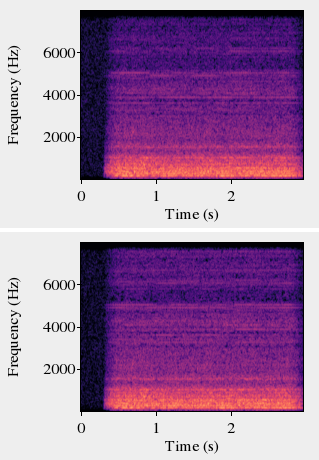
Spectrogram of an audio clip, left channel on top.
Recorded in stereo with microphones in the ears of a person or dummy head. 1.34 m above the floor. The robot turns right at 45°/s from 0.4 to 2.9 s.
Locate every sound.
Only background noise.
